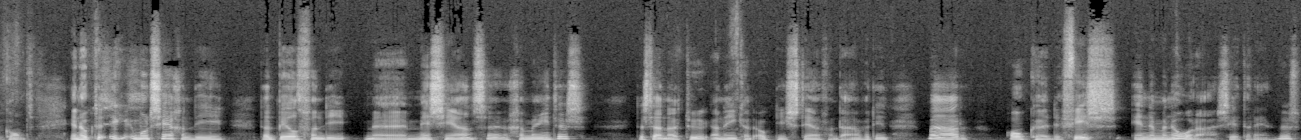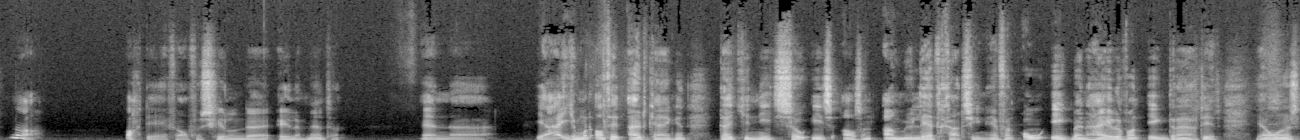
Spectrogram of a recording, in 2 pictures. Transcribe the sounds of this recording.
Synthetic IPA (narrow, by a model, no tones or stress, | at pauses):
kʰɔmt | ɛnokɪkkmutsɛɣəndi | d̥ɔd̚bɪːlˠtfɔndi | mɛsiaːnsəχəmeːntəs | d̥astaːt̚na̰tʰyːləkaːneːnkʰɑ̃nto̰ːk̚distɛrfɔnda̰ːvətɪn | maːr | ʔoːkdəfɪsɪndəmanoːɾa̰sɪtəɾɪ̰ndøsno̰ | ɔxd̥ɪ̰heftʋɛ̰lˠfərsxɪlˠəndəeːləmɛntʰən | ɛn | jajəmutɑlˠtɛtœɥtkʰɛjkənd̥ɔtjənitsoːʔitsɔlˠsənamylɛtxaːtsinɦɛvɔnoːʔɪk̚bɪnɦɛjlˠəxʋɔntɪk̚draːxdɪtjoŋəns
